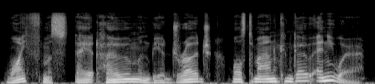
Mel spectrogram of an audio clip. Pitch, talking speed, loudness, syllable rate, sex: 110 Hz, 255 wpm, -17 LUFS, 6.0 syllables/s, male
